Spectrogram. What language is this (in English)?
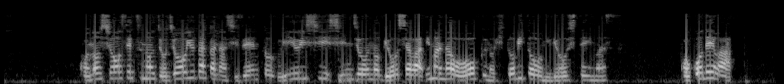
Japanese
